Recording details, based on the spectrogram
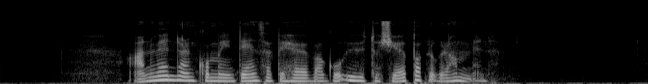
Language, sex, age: Swedish, female, 47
